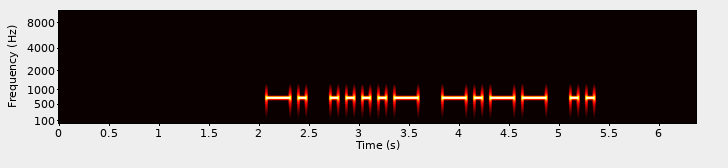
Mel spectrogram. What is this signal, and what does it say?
Morse code, heard as a keyed tone, about 15 wpm, 700 Hz. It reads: N4YI
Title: USA Call Signs - 4 Characters - Repeated 2x - 15wpm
